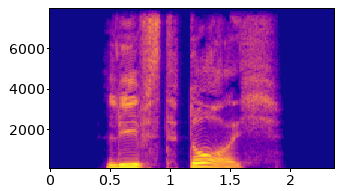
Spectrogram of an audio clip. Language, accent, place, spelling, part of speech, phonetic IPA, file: German, Germany, Berlin, liefst durch, verb, [ˌliːfst ˈdʊʁç], De-liefst durch.ogg
- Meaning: second-person singular preterite of durchlaufen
